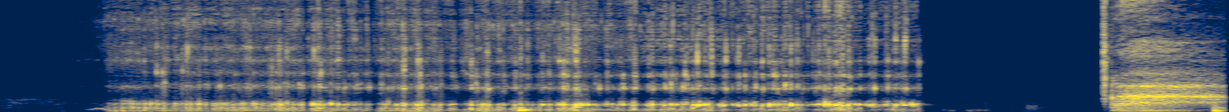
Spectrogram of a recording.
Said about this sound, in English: I'm going to give you a slurp for that one.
